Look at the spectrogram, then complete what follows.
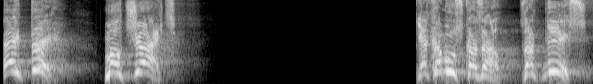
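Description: An actor playing a harsh, barking Russian soldier in video game battle chatter. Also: male voice, very high voice, sing-song, very slow, bright, forceful tone, exaggerated voice.

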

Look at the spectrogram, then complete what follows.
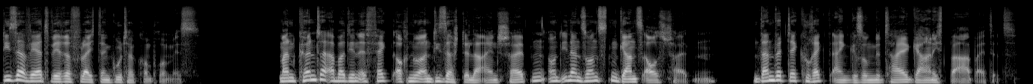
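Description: A man narrating a scripted audio engineering tutorial in a clear, orderly, explanatory way. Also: mid-range voice, very animated, a little fast, no room sound, studio quality. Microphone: close studio voice-over mic.

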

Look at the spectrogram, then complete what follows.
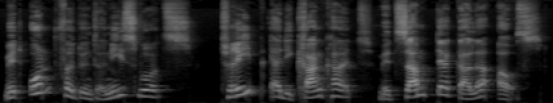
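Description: A man giving an expressive, theatrical reading of a literary memoir, with deliberate phrasing and emphatic pauses. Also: sits high. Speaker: reader of literature.

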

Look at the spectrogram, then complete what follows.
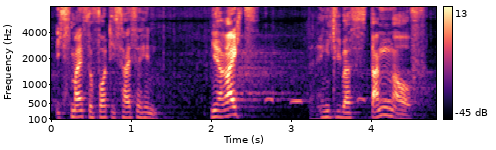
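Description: Heaven's disgruntled boss in a radio drama. He is touchy and weary, grumbling in a fairly high male voice over faint noise. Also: lively intonation, measured pace, fairly bright tone. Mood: fed up. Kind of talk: German radio play acting.

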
